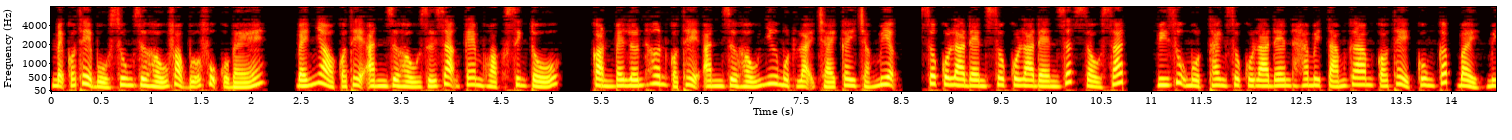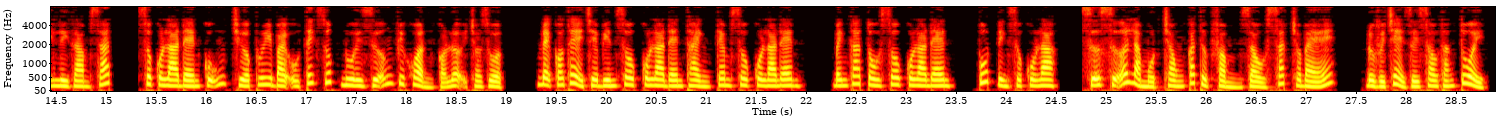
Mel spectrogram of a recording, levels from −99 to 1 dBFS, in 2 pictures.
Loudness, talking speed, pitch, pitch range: -21 LUFS, 265 wpm, 210 Hz, 195-235 Hz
